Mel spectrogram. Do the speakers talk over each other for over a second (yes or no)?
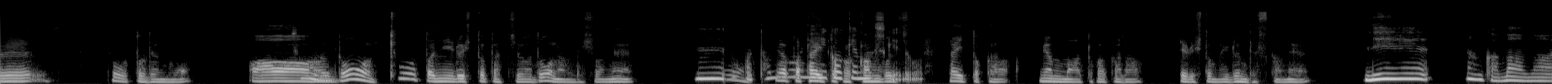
yes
